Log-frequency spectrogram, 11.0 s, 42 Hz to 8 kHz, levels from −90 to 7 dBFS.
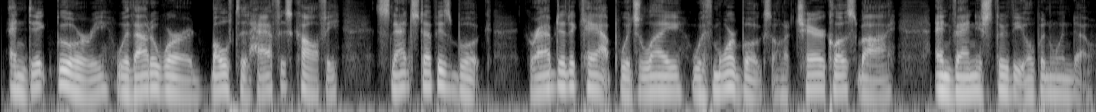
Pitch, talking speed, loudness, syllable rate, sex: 110 Hz, 185 wpm, -21 LUFS, 4.8 syllables/s, male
